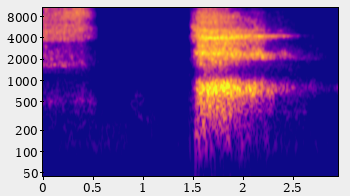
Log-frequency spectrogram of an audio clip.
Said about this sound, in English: Take a deep breath, a couple of deep breaths, and exhale.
